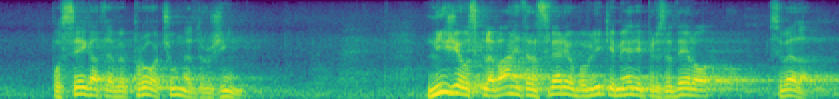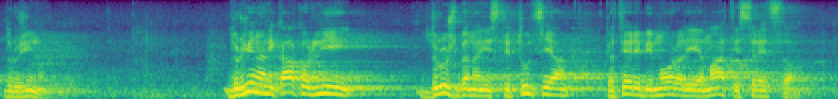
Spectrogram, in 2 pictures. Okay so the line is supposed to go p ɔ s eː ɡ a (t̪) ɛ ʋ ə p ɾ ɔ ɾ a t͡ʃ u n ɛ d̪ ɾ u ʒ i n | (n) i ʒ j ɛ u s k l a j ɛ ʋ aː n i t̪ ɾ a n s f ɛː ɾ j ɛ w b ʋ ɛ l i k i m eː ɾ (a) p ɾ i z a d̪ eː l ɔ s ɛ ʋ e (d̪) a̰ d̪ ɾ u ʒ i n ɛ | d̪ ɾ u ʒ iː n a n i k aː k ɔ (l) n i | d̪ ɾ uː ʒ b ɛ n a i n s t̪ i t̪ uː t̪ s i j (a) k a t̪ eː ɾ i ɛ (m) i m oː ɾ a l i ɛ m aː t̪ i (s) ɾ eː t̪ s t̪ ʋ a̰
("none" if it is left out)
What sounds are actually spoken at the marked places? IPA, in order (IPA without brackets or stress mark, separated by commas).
t̪, n, i, d̪, ɾ, a, b, s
